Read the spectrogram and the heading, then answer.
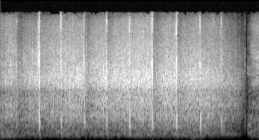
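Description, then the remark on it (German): An audience applauds a talk, a dense wash of many hands clapping with a few sharper individual claps standing out, sustained at an even, fairly loud level with no voices. “Viel Beifall vom Publikum.”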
